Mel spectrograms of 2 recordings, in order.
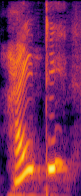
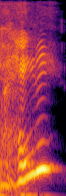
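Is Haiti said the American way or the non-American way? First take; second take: non-American; American. First: It is said the film's non-American way. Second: It is said the usual American way. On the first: The speaker calls it right. "It's Haiti" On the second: The speaker calls it wrong. "not Haiti"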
